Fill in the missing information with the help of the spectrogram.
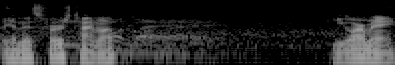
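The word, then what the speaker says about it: Guillorme: Guillaume, sorry. The Mets broadcasters have been saying it wrong all last year too.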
